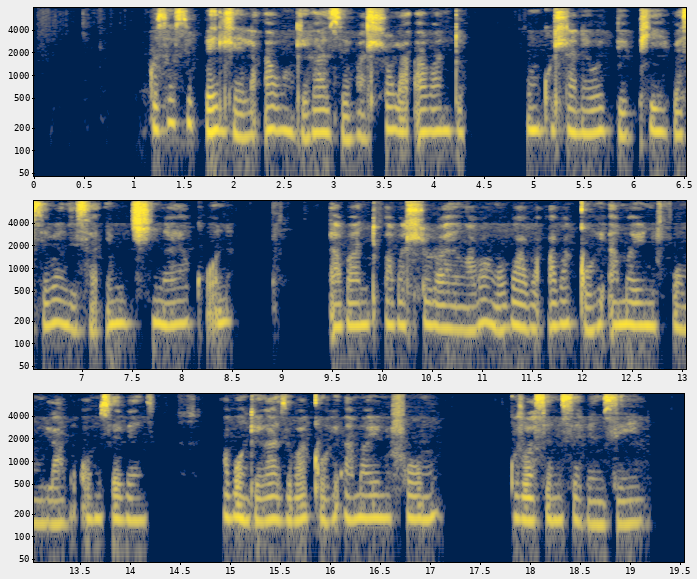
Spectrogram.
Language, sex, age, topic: North Ndebele, female, 36-49, health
